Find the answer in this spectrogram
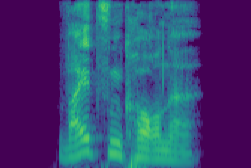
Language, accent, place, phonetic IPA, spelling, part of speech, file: German, Germany, Berlin, [ˈvaɪ̯t͡sn̩ˌkɔʁnə], Weizenkorne, noun, De-Weizenkorne.ogg
- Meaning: dative of Weizenkorn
